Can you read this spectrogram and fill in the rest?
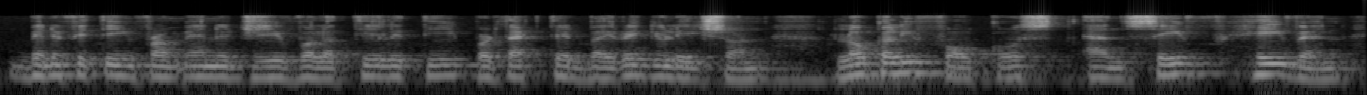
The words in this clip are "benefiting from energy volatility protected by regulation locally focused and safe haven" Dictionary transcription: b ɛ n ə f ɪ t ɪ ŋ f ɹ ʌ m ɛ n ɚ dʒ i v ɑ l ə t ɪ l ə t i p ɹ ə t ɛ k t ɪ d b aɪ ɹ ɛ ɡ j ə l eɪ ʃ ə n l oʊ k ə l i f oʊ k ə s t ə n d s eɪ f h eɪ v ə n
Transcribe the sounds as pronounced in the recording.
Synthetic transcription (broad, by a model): b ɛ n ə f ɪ t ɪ ŋ f ɹ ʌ m ɛ n ɚ dʒ i v ɑ l ə t ɪ l ə t i p ɹ ə t ɛ k t ɪ d b aɪ ɹ ɛ ɡ j ə l eɪ ʃ ə n l oʊ k ə l i f oʊ k ə s t ə n d s eɪ f h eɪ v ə n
